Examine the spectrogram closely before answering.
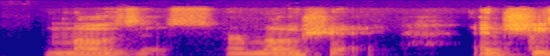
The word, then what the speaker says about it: Moshe: zipporah uh anyways so moshe pronounced moshe uh which is from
